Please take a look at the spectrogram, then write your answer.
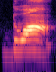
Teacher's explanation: துவா அந்த மூக்கால் ப்ரொனவுன்ஸ் பண்ணுற மாதிரி வருது பாருங்கள். அந்த மாதிரி ப்ரொனவுன்ஸ் பண்ணணும். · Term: அனுநாசிக்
